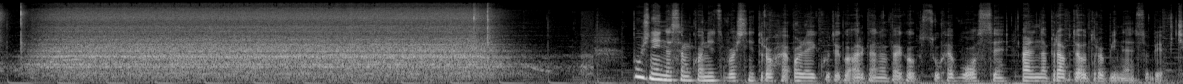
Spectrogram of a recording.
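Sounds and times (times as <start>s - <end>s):
hair dryer with diffuser running: 0.0s - 6.0s
speech: 6.4s - 11.8s.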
